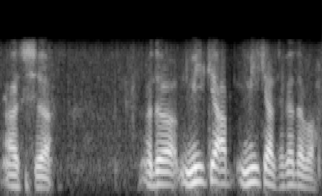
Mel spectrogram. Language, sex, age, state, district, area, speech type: Manipuri, male, 60+, Manipur, Imphal East, rural, conversation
